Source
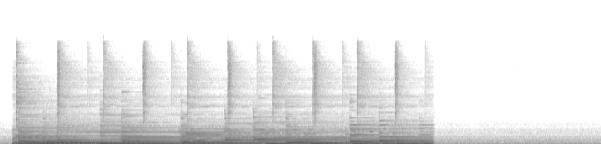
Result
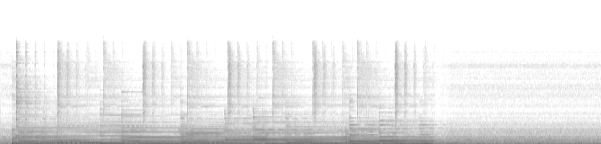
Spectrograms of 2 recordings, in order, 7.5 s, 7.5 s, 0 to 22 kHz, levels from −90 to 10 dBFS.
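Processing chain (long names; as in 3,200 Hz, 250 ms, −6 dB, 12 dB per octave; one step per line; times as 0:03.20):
downward compressor 10 to 1, threshold −45 dBFS, peak gain reduction 19 dB
on a send: echo with a time of its own for lows and highs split 420 Hz, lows 284 ms, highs 116 ms, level −9 dB
on the sum: level +9.5 dB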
